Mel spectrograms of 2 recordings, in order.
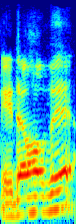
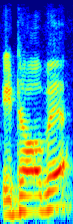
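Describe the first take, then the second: The two takes are said the same way.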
